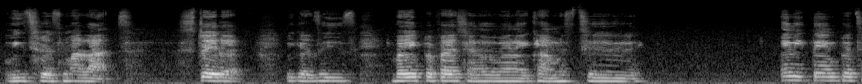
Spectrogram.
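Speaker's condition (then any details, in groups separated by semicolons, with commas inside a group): Cerebral palsy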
